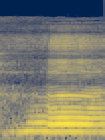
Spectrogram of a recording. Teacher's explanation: हा सीने से अदा होगा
